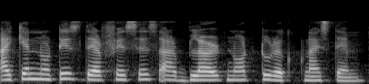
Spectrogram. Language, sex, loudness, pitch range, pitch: English, female, -19 LUFS, 195-230 Hz, 210 Hz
